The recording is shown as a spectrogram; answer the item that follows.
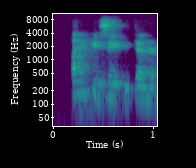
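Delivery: ordinary delivery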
